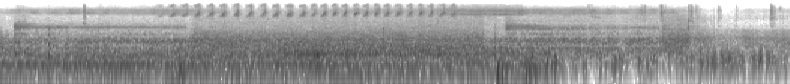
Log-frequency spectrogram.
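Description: Summer outdoor ambience: a low, steady engine hum that fades out about seven seconds in, with insects chirping in a rapid, evenly spaced series through the middle.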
